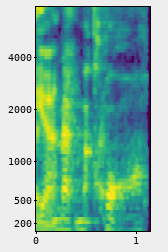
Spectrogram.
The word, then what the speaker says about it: Macron: Macron, is that how you say it? – Yeah, I don't try to talk like the people in it. – Macron.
